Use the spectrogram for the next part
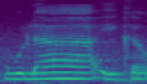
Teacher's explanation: ல இந்த இடத்துல நிறைய பேர் பண்ற தவறு என்னன்னா உலாயக்கதான். உலாக்கன்னு சொல்லிட்டு உவ வந்து நீட்டறது கூடாது. பிகாஸ் வாவுல வந்து சுக்குூன் இல்ல.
